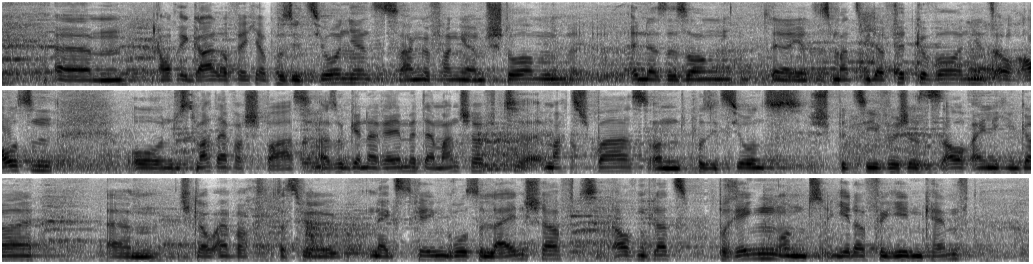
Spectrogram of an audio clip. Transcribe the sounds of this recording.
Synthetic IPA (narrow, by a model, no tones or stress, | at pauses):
ʔɛːm | ʔaʊxeɡaːlaʊfvɛlçɐpʰozit͡sjoːnjɛt͡sʔanɡəfaŋənjaːɪmʃtʊɐm | ʔɪ̰ndeːɐzezɔŋʔɛːjɛt͡sɪstmat͡sv̥iːdɐfɪt̚ɡ̥əvɔɐdn̩jɛt͡staʊxʔaʊsn̩ | ʔʊntɛsmaχtʔaɪnfaχʃpaːsʔa̰lzoɡenəʁɛlmɪt̚d̥eːɐmanʃaftmaχtsʃpaːsʊ̰ntpʰozit͡sjoːnsʃpet͡siːfɪʃɪstɛsaʊxʔaɪŋ̩tlɪçeɡaːl | ʔɛːmɪçɡ̥laʊəʔaɪnfaχd̥asv̥iːɐnəɛkstʁ̥eːmɡʁoːsəlaɪdn̩ʃaftaʊfm̩pʰl̥at͡s | b̥ʁɪŋənʊntjeːɾɐfyːɐjeːdn̩kʰɛmft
